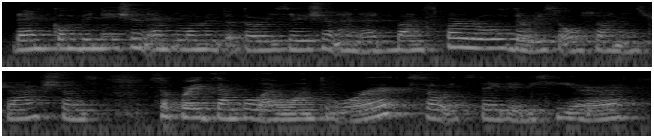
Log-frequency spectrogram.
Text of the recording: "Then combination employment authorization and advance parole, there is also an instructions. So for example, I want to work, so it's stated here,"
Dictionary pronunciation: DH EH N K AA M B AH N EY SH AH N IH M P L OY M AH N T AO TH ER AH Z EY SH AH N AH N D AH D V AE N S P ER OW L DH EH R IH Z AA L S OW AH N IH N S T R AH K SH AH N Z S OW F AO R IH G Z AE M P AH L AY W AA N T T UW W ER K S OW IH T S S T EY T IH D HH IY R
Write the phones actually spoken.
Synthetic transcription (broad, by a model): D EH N K AA M B AH N EY SH AH N IH M P L OY M AH N T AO T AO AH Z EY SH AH N AH N D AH D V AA N S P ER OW L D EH R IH S AA L S OW AH N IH N S T R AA K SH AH N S S OW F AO R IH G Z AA M P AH L AY W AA N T T UW W ER K S OW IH T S S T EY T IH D HH IY R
